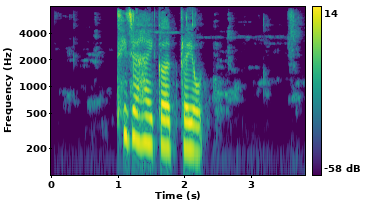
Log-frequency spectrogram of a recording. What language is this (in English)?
Thai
